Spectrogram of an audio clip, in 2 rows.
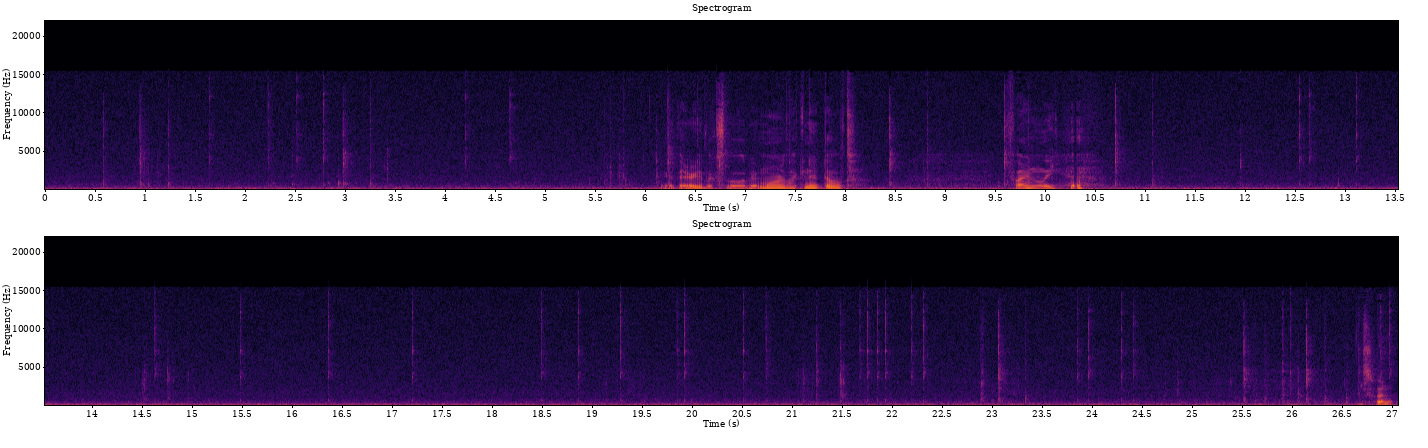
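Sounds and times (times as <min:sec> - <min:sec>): steady low hum: 0:00.0 - 0:27.0
computer mouse clicks: 0:00.5 - 0:03.5, 0:11.9 - 0:13.2, 0:14.5 - 0:15.6, 0:18.5 - 0:27.0
keyboard clicks: 0:00.6 - 0:03.5, 0:05.6 - 0:06.4, 0:11.9 - 0:13.2, 0:14.5 - 0:15.6, 0:18.5 - 0:27.0.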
